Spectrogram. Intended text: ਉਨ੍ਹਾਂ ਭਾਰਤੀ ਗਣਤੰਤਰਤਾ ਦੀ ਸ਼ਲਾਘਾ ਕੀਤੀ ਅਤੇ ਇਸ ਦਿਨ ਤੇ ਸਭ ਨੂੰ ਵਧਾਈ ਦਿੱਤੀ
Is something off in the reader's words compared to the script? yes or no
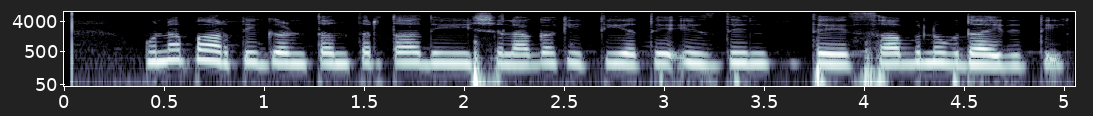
no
